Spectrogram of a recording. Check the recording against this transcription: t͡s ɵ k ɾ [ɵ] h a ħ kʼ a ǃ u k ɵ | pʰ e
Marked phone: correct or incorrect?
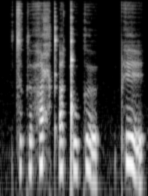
correct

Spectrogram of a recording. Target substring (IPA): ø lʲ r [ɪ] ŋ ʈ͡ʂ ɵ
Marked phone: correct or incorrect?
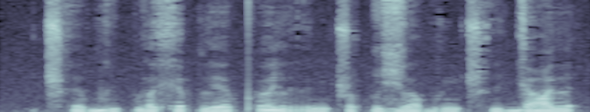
incorrect: i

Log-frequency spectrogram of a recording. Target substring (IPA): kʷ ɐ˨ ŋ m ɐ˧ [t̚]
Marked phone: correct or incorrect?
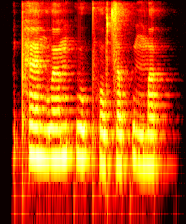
incorrect: k̚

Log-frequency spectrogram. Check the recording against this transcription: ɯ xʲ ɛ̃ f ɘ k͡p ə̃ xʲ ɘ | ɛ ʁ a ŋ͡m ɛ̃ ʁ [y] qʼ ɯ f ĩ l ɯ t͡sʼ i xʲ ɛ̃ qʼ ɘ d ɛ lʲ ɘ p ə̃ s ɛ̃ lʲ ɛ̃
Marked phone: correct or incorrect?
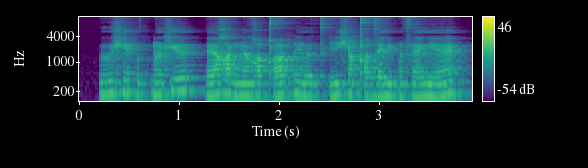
correct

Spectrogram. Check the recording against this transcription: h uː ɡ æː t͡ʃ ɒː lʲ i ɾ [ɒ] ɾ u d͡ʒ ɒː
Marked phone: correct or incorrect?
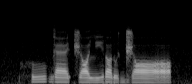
correct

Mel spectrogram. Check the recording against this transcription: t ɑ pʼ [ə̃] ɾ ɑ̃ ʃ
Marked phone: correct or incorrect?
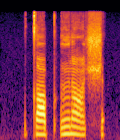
correct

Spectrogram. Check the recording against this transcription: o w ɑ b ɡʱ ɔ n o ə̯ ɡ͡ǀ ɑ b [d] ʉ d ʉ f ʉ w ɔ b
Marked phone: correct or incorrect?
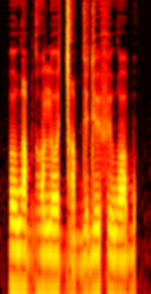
correct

